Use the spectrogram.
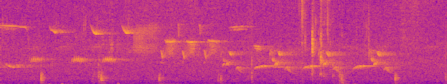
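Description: Outdoor birdsong with chirps and short calls scattered over a few seconds, along with some soft thumps and faint background noise nearby.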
